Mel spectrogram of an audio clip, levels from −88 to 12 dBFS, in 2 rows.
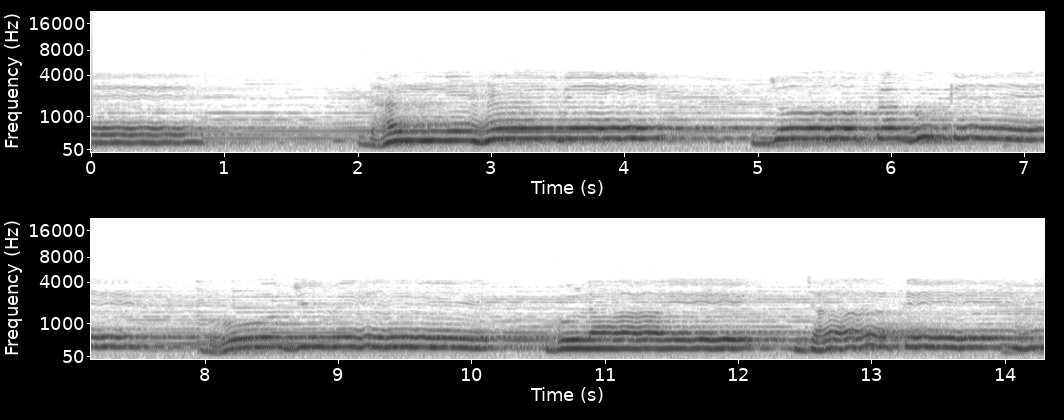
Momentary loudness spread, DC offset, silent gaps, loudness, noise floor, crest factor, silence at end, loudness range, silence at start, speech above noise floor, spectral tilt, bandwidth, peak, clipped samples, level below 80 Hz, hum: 12 LU; under 0.1%; none; -19 LUFS; -41 dBFS; 14 dB; 0 s; 3 LU; 0 s; 23 dB; -13 dB/octave; 4.2 kHz; -4 dBFS; under 0.1%; -64 dBFS; none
